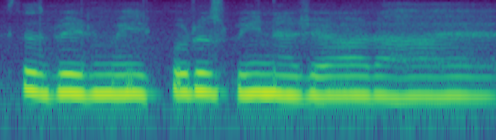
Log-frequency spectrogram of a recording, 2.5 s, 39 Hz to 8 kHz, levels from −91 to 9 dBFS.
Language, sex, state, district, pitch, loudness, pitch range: Hindi, female, Bihar, Patna, 230 Hz, -13 LUFS, 220-240 Hz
